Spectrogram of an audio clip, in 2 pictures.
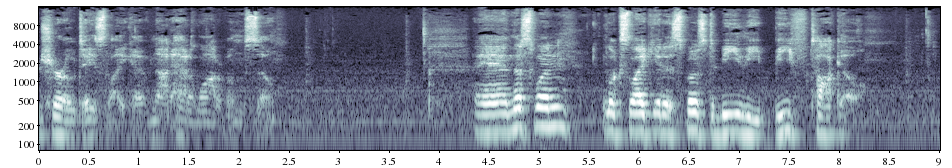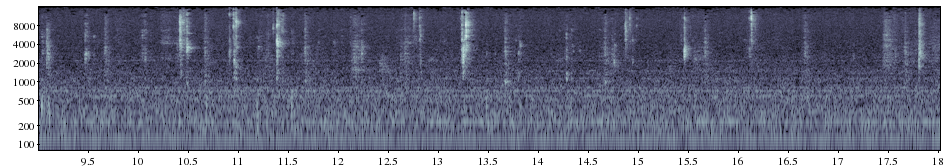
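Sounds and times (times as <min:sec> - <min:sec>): person chewing sticky candy: 0:08.6 - 0:16.8.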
